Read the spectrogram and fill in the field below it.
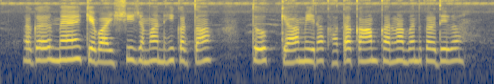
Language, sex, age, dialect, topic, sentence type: Hindi, female, 18-24, Marwari Dhudhari, banking, question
